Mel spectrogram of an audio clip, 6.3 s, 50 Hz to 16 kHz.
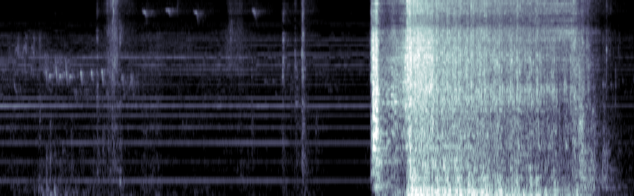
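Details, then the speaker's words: Buick 350 V8 restarted after it blew up again, being run to pull in water; it catches at once with no cough or stumble and settles into a strong, steady run. Healthy start. "She runs. I'm uh I'm not going to change that at all. I didn't cough or anything and it fired right up."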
